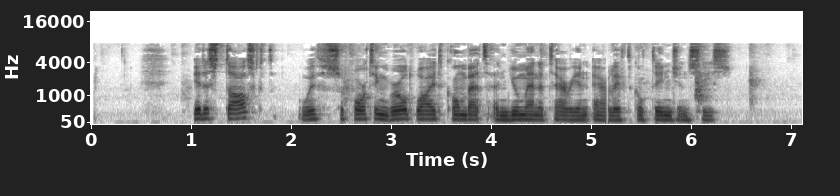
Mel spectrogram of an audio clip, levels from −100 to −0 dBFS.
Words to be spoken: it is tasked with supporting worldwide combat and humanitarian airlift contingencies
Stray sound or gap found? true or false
true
